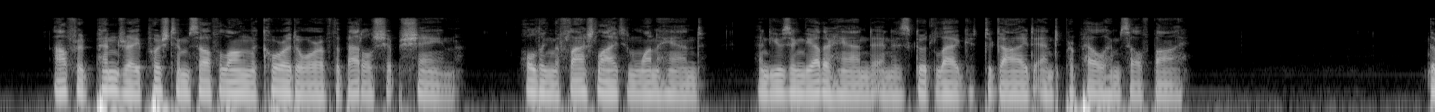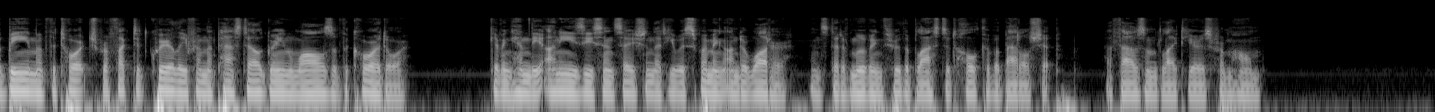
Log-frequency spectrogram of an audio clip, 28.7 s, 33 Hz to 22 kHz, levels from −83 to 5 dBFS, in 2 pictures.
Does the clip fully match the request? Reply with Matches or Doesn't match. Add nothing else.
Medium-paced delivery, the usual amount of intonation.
Doesn't match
